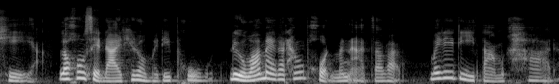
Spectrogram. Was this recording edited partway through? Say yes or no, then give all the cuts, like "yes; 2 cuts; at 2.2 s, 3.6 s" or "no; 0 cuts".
no; 0 cuts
